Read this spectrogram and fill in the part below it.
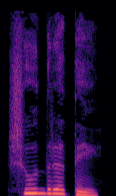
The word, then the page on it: ಸ್ಥಿರತೆ: sthirate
